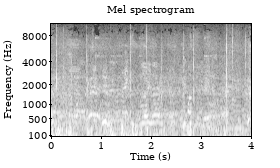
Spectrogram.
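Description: Football being played off a player's foot: several sharp thuds of boot on ball, spaced irregularly. People talk in the background.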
